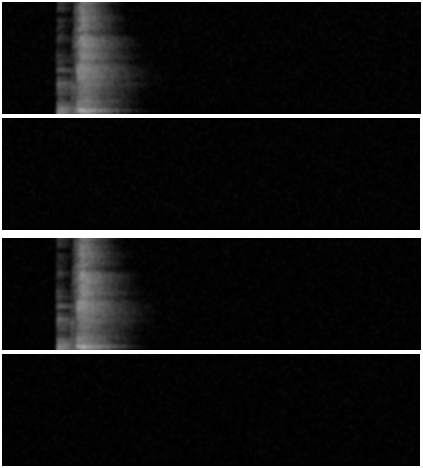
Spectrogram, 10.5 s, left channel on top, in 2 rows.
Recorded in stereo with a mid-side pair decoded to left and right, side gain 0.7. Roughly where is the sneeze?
Ahead right.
